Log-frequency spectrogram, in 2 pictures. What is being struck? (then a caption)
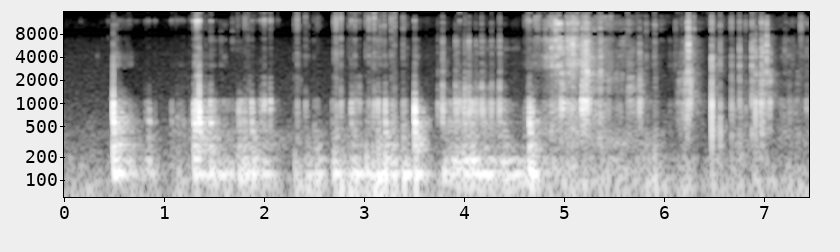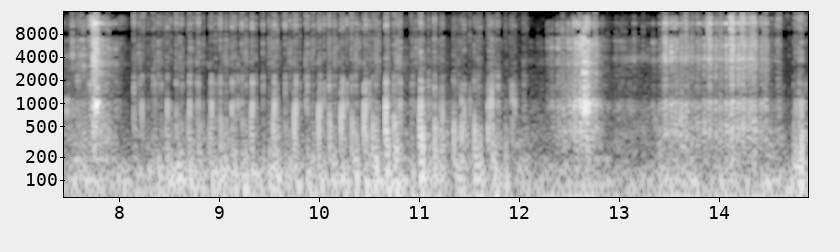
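Plastic jar filled with tablets. Fingertips and nails tap and scratch a clear plastic jar with a blue screw lid and blue label, filled with white effervescent tablets. A few sharp, hollow taps and stretches of dry scratching give way to a dense, steady run of quick light clicks and ticks, with faint low thumps and a bright rasp running underneath.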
